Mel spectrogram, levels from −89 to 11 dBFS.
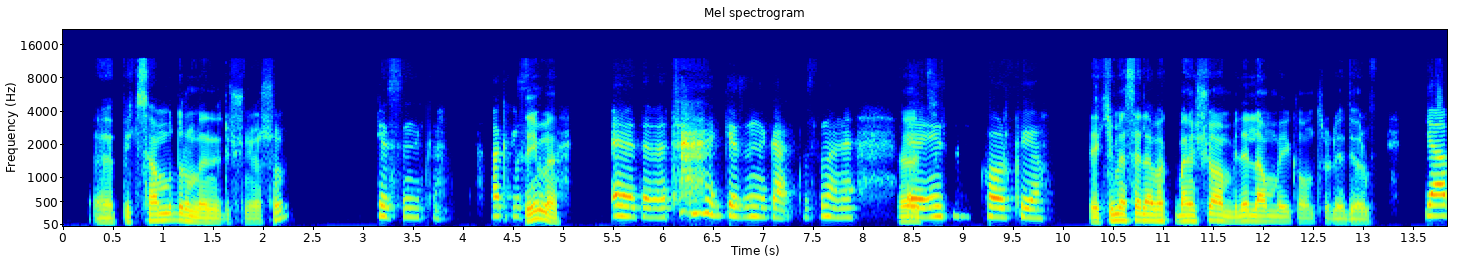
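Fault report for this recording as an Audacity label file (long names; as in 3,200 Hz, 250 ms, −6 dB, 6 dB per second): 3.640000	3.640000	click −24 dBFS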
